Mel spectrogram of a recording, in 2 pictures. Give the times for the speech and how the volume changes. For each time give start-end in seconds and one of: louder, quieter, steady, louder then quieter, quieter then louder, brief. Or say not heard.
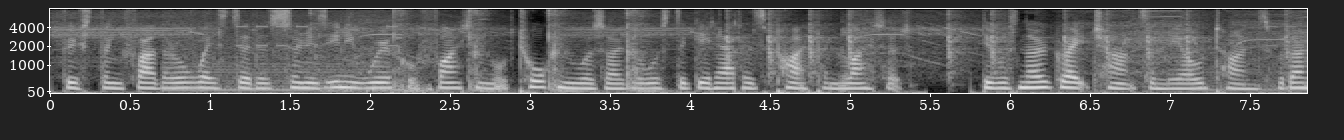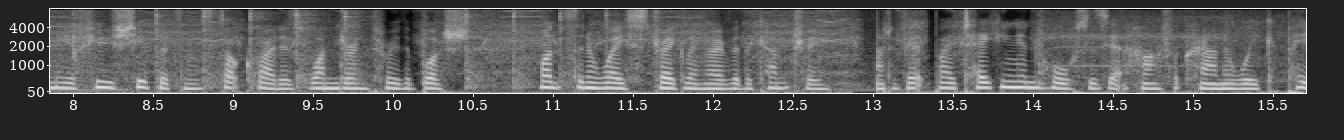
0.0-15.6 steady.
